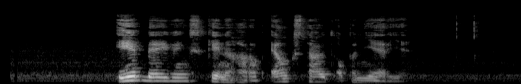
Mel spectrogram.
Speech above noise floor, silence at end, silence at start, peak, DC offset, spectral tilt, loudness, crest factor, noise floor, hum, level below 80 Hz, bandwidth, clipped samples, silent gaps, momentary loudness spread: 33 dB; 1.15 s; 1.15 s; -4 dBFS; under 0.1%; -4 dB/octave; -25 LUFS; 24 dB; -58 dBFS; none; -78 dBFS; 11 kHz; under 0.1%; none; 20 LU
